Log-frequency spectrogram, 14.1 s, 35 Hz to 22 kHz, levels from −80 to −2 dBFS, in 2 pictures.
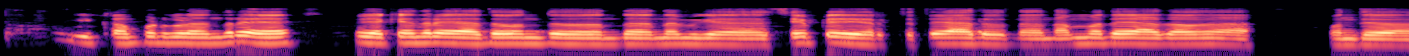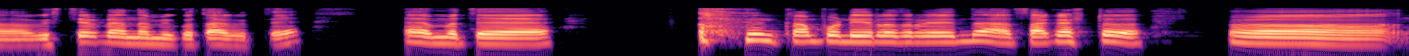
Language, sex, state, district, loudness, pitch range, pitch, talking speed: Kannada, male, Karnataka, Bellary, -15 LUFS, 140-175 Hz, 155 Hz, 90 wpm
